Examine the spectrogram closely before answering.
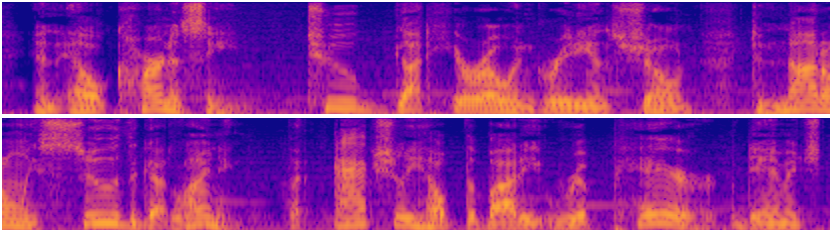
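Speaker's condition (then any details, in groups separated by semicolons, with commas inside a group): No condition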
